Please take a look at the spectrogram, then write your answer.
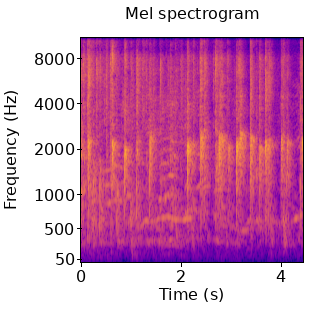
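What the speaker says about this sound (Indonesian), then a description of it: "beri tepuk tangan untuk kelompok 3" Classmates clap for a presenting group during a lesson, with scattered, irregular hand claps of moderate loudness over a murmur of voices in the classroom.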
